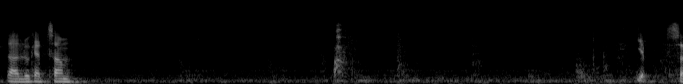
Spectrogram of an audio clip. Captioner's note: pause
